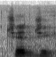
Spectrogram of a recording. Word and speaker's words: Chidji: Okay, just like it's spelled, Chidji.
